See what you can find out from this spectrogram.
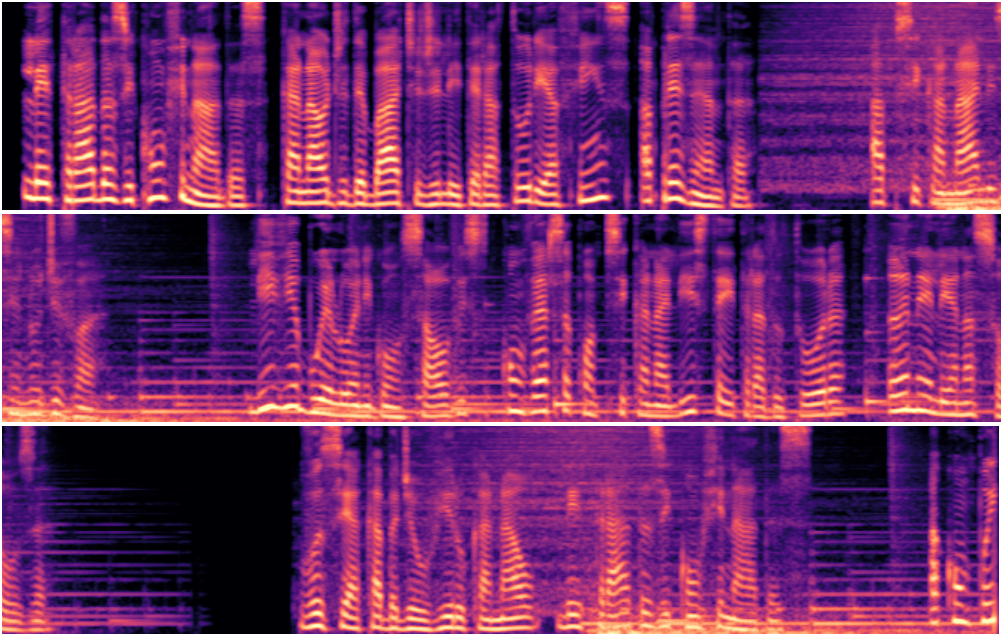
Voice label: Podcast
